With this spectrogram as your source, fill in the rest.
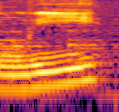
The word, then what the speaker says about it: Lie: I named him lie it's actually pronounced Lee not lie I know this is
